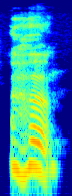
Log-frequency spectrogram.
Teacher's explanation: It's a gentle, breathy sound.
